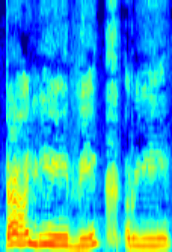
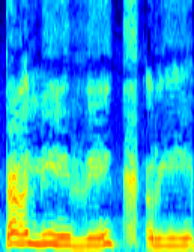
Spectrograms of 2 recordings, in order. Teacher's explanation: zal sini sentil lidah menyebutnya kerana makhraj zal adalah di hujung lidah. Ta li dhikri, dan bunyi hamas pada kaf.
